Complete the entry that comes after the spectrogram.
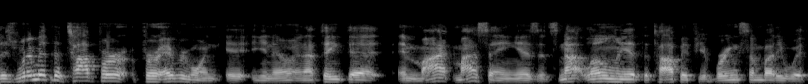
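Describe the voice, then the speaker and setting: An unremarkable speaking voice from a man, medium in pitch, at a moderate pace with lively intonation and hardly any pauses. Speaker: interviewer. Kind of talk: casual interview talk.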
